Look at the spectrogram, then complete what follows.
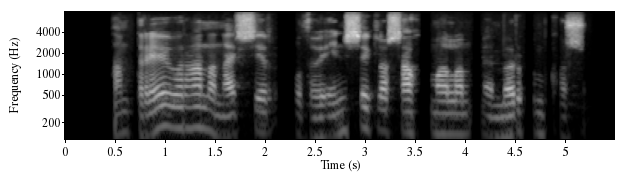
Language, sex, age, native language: Icelandic, male, 30-39, Icelandic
